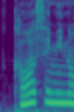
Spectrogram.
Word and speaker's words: 翡翠: カワセミのオスを翡、メスを翠と表し、オスとメスで翡翠と書いてカワセミと読みます。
